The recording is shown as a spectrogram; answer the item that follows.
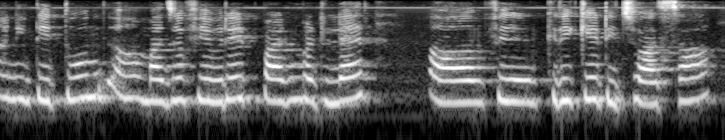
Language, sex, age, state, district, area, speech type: Goan Konkani, female, 18-30, Goa, Pernem, rural, spontaneous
